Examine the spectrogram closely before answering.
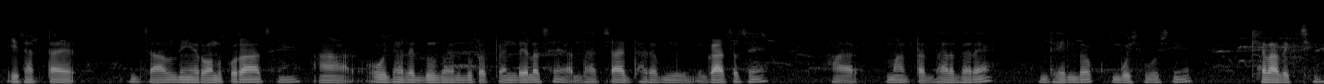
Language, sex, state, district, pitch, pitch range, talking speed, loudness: Bengali, male, West Bengal, Purulia, 110 Hz, 105-115 Hz, 120 wpm, -39 LUFS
